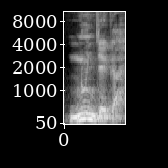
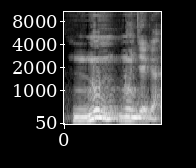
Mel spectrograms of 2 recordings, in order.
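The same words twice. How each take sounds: First: Said in the usual way. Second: Nun said first and stressed before nunjega; nun held and punched, nunjega lighter. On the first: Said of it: "For instance, I say". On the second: Shown as a demonstration. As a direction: lean on nun to mark who has it. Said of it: "when you want to emphasize".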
